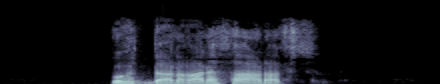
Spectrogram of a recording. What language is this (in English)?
Kabyle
